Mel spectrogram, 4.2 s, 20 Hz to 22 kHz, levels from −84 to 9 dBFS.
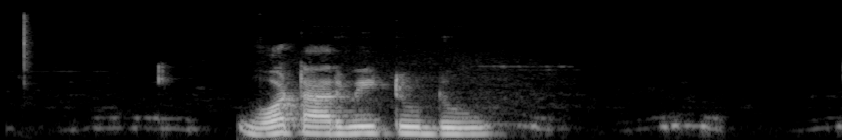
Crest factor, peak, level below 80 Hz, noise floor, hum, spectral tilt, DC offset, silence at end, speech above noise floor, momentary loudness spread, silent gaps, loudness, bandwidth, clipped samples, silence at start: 20 dB; -2 dBFS; -64 dBFS; -69 dBFS; none; -7 dB/octave; under 0.1%; 0.65 s; 52 dB; 26 LU; none; -18 LUFS; 15.5 kHz; under 0.1%; 0.8 s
